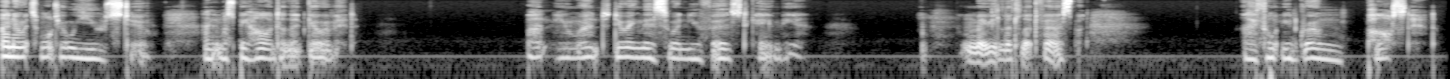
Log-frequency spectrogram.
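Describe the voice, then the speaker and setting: A performer playing a tender villain comforting a lover in an intimate ASMR roleplay, often whispering in a gentle, coaxing way close to the microphone. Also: medium pitch, fairly even intonation, measured pace, long pauses. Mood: soft, probing. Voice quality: breathy, husky, often whispering.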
